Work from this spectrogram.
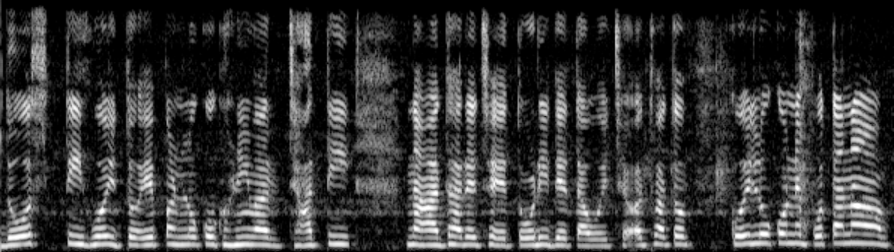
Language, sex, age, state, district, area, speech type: Gujarati, female, 18-30, Gujarat, Rajkot, rural, spontaneous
